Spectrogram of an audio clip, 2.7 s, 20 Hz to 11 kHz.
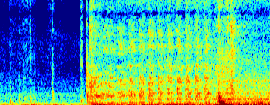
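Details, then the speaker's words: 2024 Chevrolet Silverado 2500HD 6.6L L5P Duramax diesel, started after a fuel filter change with a billet filter housing and fuel priming: quick crank, instant catch, steady even idle with a brief throttle blip; normal start. "Cranked right up."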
